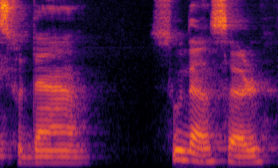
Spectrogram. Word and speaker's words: Soudain Seul: Soudain Seul.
